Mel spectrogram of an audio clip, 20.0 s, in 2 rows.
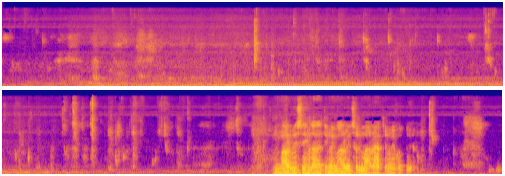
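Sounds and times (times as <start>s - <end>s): low steady hum: 0.0s - 20.0s
chewing with wet clicks: 0.1s - 2.6s, 3.2s - 15.4s, 18.4s - 19.2s.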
